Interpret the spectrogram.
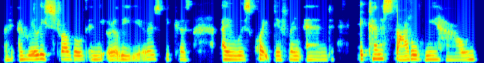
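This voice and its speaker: A woman's voice: lowish voice, flat delivery, moderate pace, gravelly, darkish tone, no echo. A middle-aged woman from Singapore, a doctor talking through her path as a podcast guest, reflective and often tagging "you know" and "right?". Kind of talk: conversational interview.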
